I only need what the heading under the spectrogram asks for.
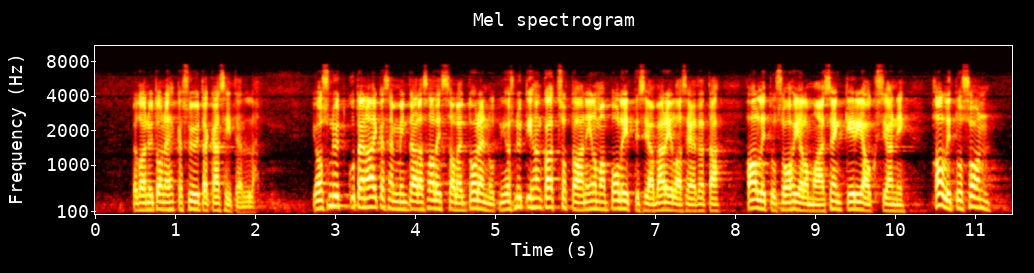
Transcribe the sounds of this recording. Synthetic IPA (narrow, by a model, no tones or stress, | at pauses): jot̪ɑnyt̪onehkæsyːt̪ækæsit̪ḛlːæ̰ | josnyt̪kut̪enɑikɑsemːint̪æːlːæsɑlisːɑolent̪odenːut̪nijosnyt̪iɦɑŋkɑt̪sot̪ɑːnilmɑmpoliːt̪ːisiɑʋæɾilɑsejɑt̪æt̪æ | hɑlːit̪usohjelmɑːjɑseŋkirjɑuksiɑni | hɑlːit̪uson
